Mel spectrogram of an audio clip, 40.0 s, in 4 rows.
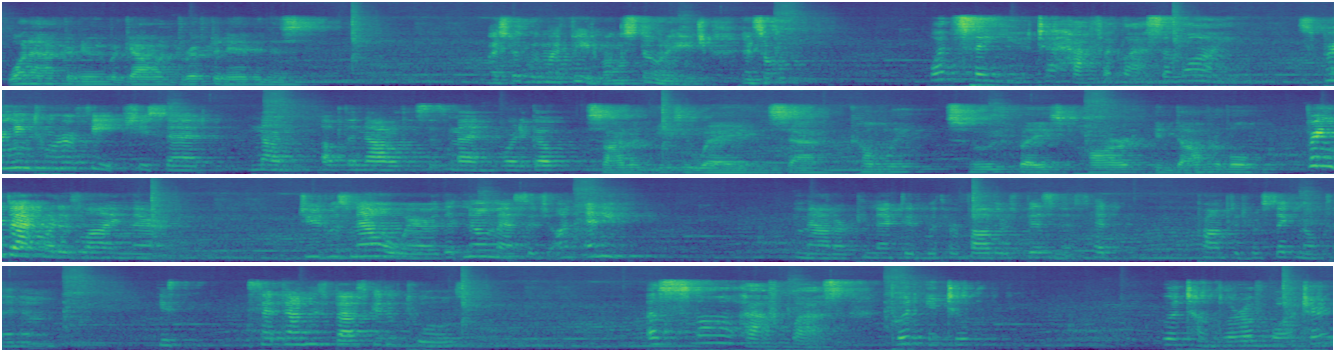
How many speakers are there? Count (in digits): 5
